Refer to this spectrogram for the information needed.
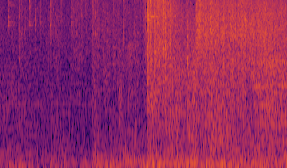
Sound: gun shot; screaming

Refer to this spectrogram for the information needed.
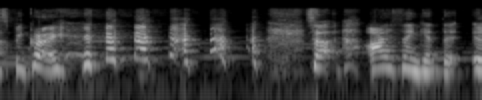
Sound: laughs

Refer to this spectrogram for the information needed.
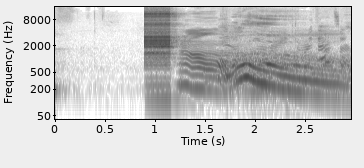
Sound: buzzer sounds

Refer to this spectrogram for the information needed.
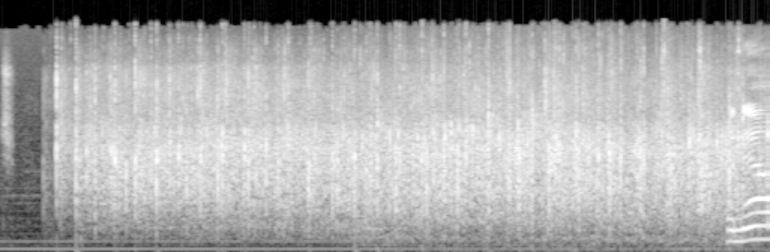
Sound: applause

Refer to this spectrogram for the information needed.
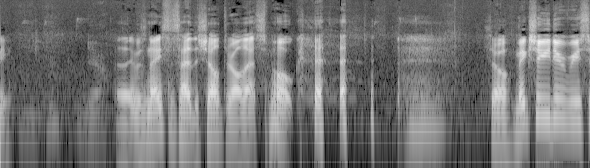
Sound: laughs

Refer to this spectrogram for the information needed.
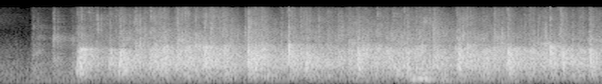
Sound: audience applauding

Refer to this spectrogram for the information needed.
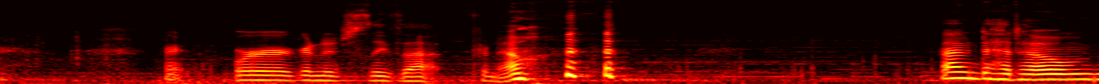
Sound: laughs

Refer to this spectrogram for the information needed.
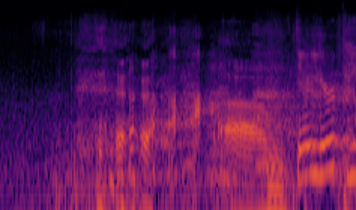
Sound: laughing

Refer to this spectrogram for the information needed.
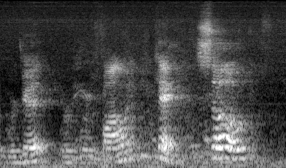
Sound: laughter

